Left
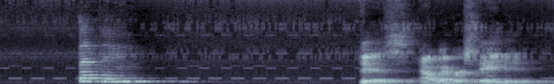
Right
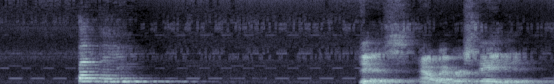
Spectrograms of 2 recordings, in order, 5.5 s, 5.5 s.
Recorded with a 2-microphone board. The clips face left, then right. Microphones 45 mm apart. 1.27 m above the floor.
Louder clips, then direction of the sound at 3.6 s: Even; centre (ahead or behind).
